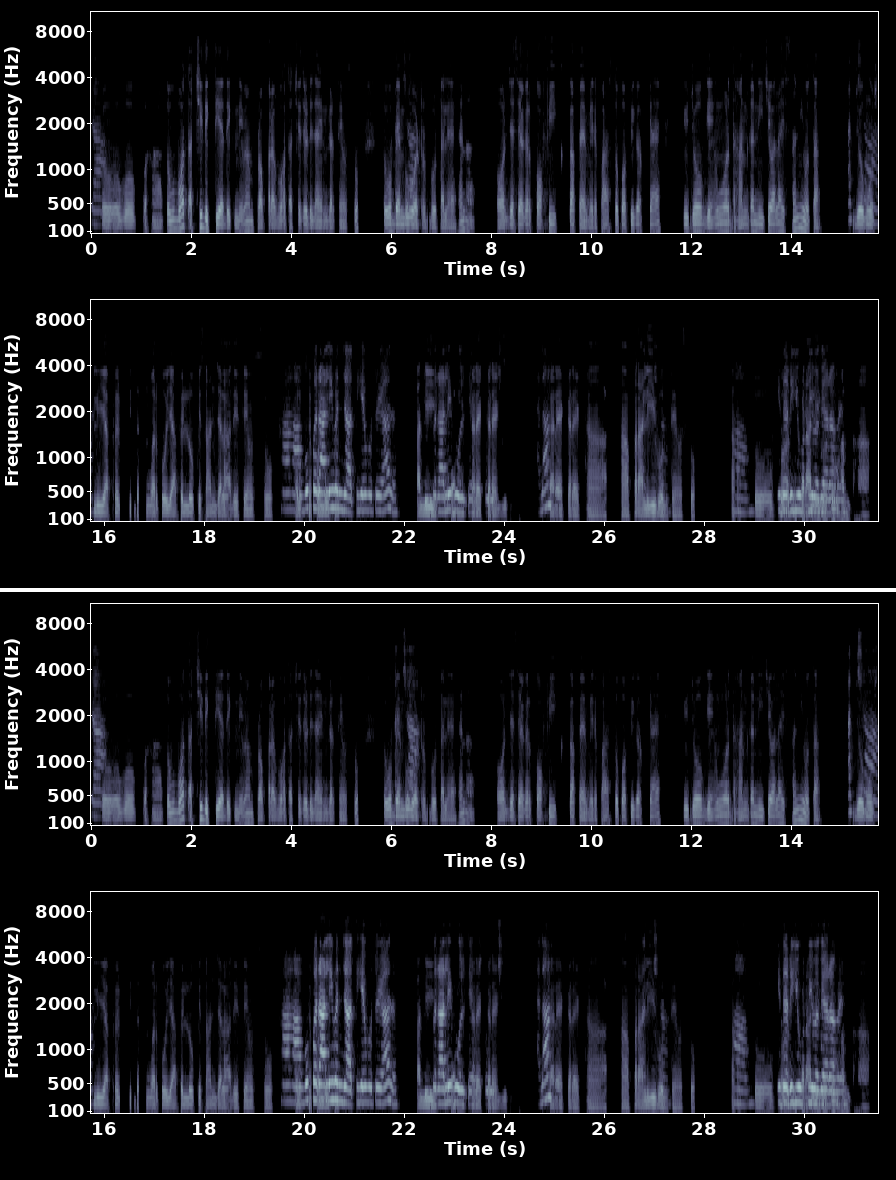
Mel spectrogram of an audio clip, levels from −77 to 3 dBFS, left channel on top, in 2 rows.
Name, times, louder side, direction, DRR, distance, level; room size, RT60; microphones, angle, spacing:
voice 1, 0.2-7.7 8.1-9.3 9.6-11.4 11.9-14.6 15.2-16.3 16.8-19.4 19.8-20.0 20.3-20.7 22.3-22.7 22.9-24.1 24.9-26.1 26.3-27.8 28.5-28.6 29.0-31.3, left 2 dB, 25° left, 0.6 m, -36 dB
voice 2, 15.1-15.7 19.5-21.9 22.6-23.8 24.7-25.0 27.1-27.2 28.6-29.0 29.5-30.9, right 4 dB, 40° right, 0.9 m, -31 dB
open air
head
